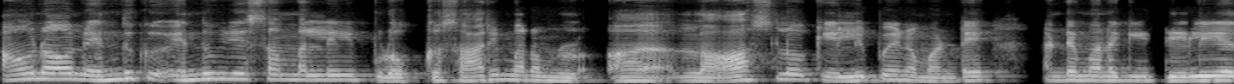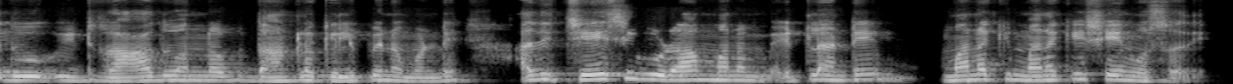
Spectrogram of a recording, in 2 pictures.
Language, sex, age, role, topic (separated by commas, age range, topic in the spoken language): Telugu, male, 20-24, guest, మీరు తప్పుల నుంచి ఎలా నేర్చుకుంటారు?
